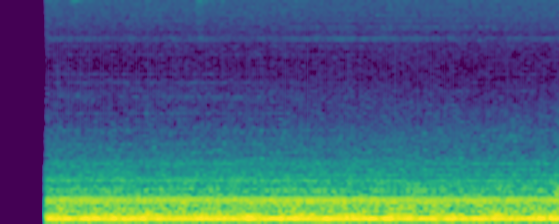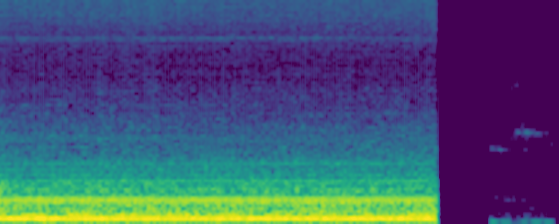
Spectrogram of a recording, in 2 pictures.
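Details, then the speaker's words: LG refrigerator vibrating and rattling: steady low drone with coarse even buzz, caused by the unit not properly set on the floor or resting against a wall; level the unit. "for this type of noise I would look for the unit not being properly set on the floor resting against a wall or a back"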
